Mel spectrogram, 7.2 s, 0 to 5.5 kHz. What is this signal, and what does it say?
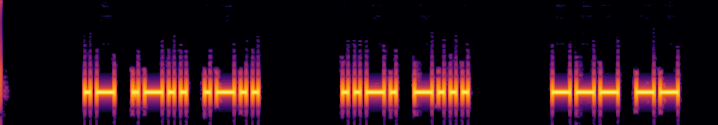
Morse code, heard as a keyed tone, about 20 wpm, 700 Hz. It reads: ALL FB OM
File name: MASTER QSOs TRAINING/20WPM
